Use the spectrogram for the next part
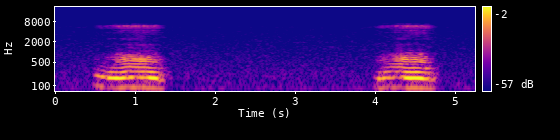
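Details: Sleeping Shih Tzu snoring, two rough, humming snore breaths roughly three and a half seconds apart, each lasting nearly a second, separated by near silence.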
